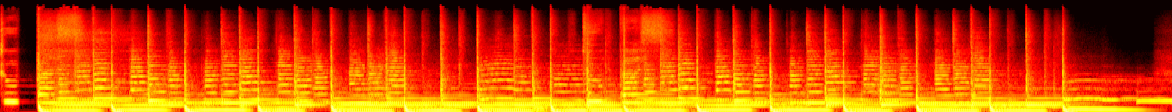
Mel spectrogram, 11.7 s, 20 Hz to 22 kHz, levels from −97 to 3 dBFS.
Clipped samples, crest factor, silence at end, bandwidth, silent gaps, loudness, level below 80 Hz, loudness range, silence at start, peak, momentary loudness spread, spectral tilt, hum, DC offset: under 0.1%; 12 dB; 0 s; 17 kHz; none; -19 LUFS; -20 dBFS; 1 LU; 0 s; -4 dBFS; 2 LU; -6.5 dB/octave; none; under 0.1%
